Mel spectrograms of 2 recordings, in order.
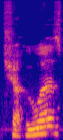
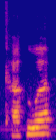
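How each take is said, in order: First: The word begins with a soft ch sound. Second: The word begins with a hard k sound. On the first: This is how most people say it. "Most people call them" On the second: This is the technically correct form that nobody uses. "pronounced with a like a hard C, like a K"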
